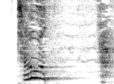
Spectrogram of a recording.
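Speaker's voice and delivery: ordinary delivery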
